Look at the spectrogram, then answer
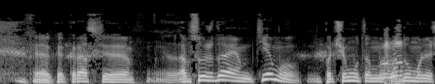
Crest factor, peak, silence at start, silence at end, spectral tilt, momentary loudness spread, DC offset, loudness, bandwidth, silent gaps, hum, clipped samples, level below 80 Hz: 16 dB; -2 dBFS; 0 s; 0 s; -6 dB/octave; 6 LU; under 0.1%; -17 LUFS; 11.5 kHz; none; none; under 0.1%; -40 dBFS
